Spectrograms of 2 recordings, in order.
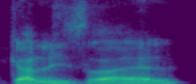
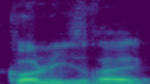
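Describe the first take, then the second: First: The first word is said with an A vowel. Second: The first word is said with an O vowel. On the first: The speaker calls it wrong. "qui s'écrit Kal Israël" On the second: The speaker calls it right. "qu'on sait qu'on doit dire Kol Israël"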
